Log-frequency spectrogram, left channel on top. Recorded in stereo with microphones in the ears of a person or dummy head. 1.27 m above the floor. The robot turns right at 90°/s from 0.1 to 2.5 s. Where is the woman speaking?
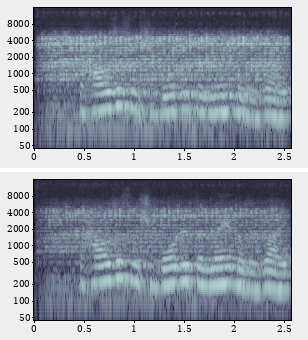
150° left, 1.0 m; by 2.6 s 25° right, 1.0 m.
